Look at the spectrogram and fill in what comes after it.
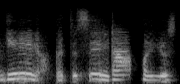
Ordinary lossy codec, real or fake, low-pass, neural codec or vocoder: AAC, 64 kbps; fake; 14.4 kHz; codec, 44.1 kHz, 0.9 kbps, DAC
